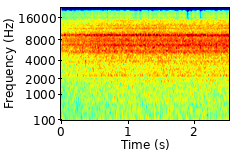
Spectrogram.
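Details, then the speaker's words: 1975 Bricklin SV-1 V8, still dead cold, idling around 800 rpm with good oil pressure: loud, lumpy idle as one cylinder drops out. It ran better after adjustment but still misses; dirty carburetor or no spark on a plug suspected, cause undetermined. "still dead cold yeah so we just got a Miss we got to kind of diagnose and see if it's maybe uh got no spark par or what well let's play with it runs better but does still have a bit of a Miss"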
